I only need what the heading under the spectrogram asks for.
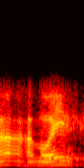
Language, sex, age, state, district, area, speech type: Maithili, male, 18-30, Bihar, Purnia, rural, conversation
